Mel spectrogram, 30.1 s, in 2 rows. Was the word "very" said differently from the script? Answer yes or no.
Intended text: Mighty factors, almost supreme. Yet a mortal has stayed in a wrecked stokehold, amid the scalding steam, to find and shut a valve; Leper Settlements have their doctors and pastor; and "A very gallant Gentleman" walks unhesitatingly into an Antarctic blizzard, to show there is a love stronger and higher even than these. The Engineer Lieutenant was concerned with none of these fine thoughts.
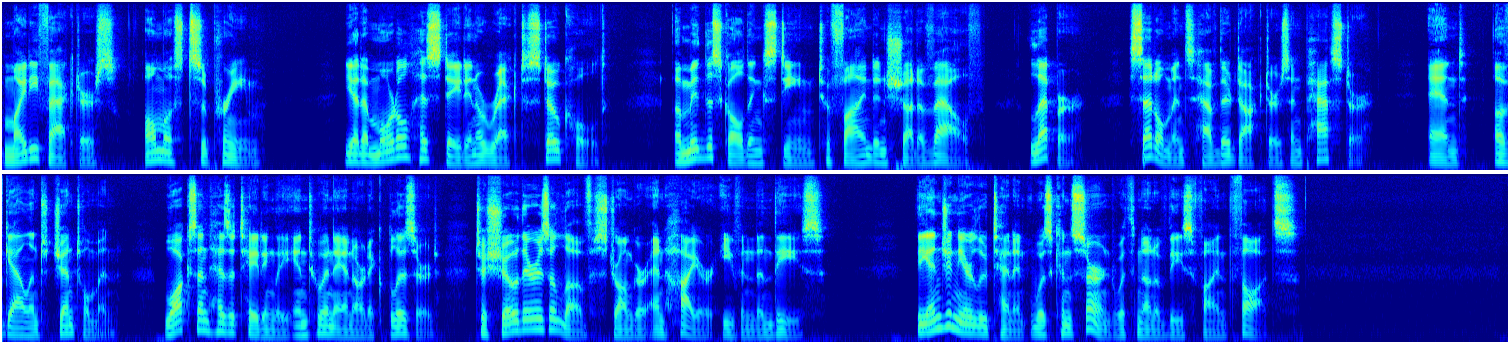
yes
